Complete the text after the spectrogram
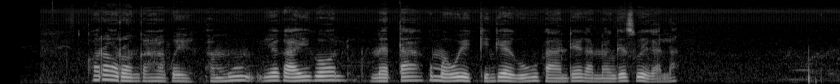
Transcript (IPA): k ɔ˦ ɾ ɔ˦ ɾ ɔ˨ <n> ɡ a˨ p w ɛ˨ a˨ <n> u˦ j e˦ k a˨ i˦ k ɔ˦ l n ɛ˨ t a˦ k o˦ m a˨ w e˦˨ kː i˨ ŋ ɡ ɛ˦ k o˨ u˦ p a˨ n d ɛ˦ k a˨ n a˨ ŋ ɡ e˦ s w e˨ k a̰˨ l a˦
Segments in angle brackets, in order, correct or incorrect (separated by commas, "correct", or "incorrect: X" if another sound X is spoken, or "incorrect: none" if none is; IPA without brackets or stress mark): incorrect: ŋ, incorrect: m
